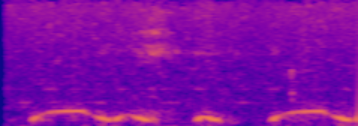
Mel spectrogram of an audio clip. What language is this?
Urdu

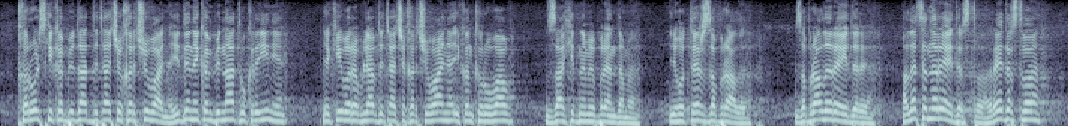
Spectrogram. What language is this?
Ukrainian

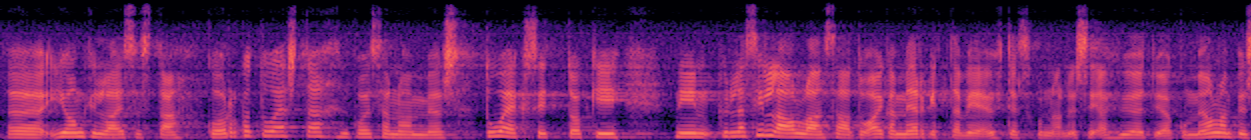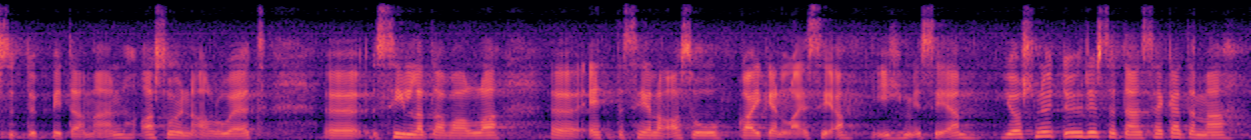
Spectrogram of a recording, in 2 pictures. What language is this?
Finnish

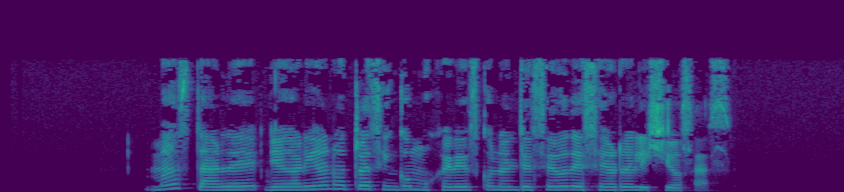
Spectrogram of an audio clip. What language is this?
Spanish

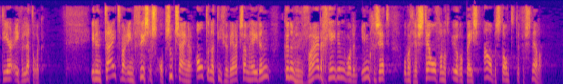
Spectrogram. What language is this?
Dutch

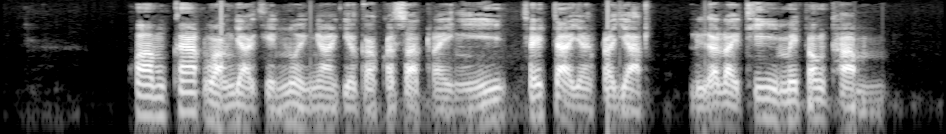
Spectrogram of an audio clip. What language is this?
Thai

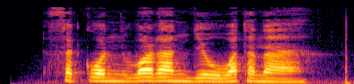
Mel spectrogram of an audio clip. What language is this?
Thai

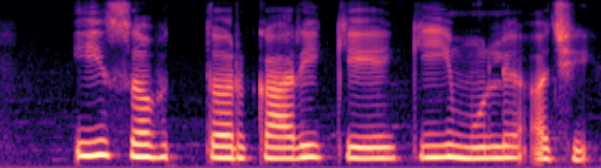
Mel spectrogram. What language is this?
Maithili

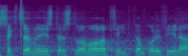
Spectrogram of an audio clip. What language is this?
Czech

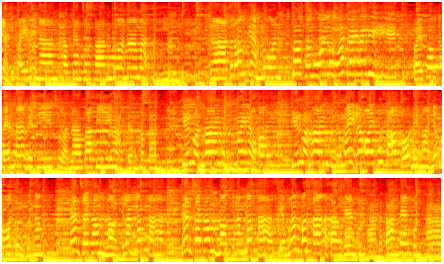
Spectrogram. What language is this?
Thai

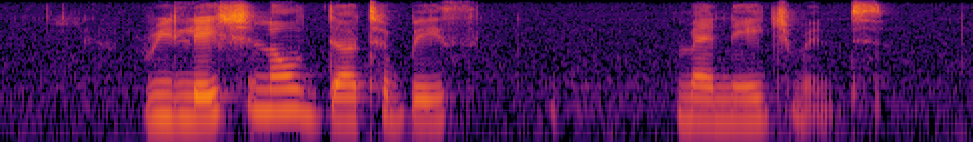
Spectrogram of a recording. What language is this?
English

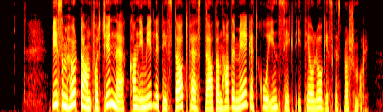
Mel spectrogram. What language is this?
Norwegian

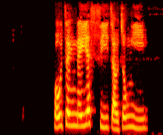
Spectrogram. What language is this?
Cantonese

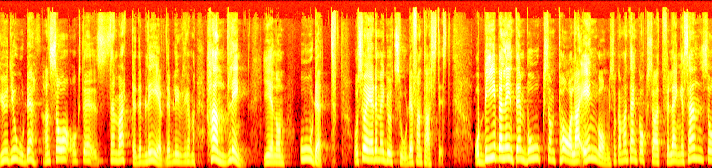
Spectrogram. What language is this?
Swedish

